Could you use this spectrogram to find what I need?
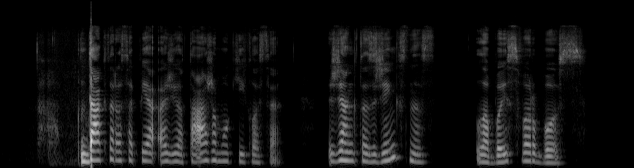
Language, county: Lithuanian, Šiauliai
